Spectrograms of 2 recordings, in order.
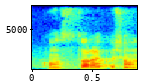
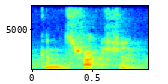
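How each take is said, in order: First: Vowels are added after each consonant, Japanese style. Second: Consonants are clustered together without added vowels. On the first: The speaker calls it wrong. "コンストラクションって言ったら思いっきり日本語ですね" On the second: The speaker calls it right. "これも母音を入れずに子音は子音で固めて"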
